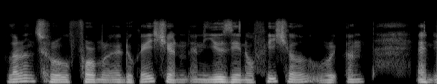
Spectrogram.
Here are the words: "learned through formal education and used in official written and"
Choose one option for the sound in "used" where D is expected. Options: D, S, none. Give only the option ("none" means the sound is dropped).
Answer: none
